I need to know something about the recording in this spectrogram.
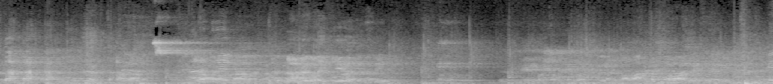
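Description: A young man talks in a large echoing hall.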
